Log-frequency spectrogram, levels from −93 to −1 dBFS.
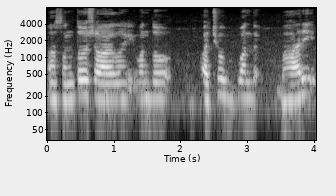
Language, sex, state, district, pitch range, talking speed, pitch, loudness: Kannada, male, Karnataka, Bijapur, 170-185 Hz, 90 wpm, 175 Hz, -18 LUFS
